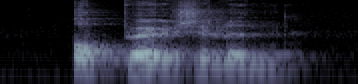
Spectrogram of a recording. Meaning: to eat something in its entirety, especially with small bites or nibbles
- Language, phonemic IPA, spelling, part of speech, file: Dutch, /ˈɔpøzələ(n)/, oppeuzelen, verb, Nl-oppeuzelen.ogg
